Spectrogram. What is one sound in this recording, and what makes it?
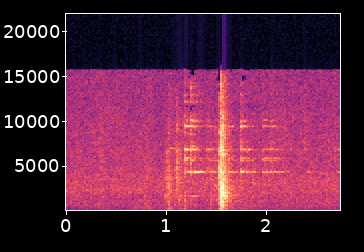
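A doorbell rings briefly.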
